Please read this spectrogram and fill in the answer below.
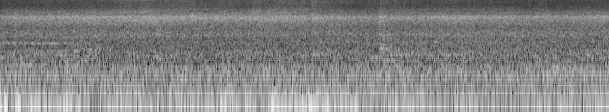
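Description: Steady outdoor city background noise: an even wash of sound with no distinct events standing out.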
